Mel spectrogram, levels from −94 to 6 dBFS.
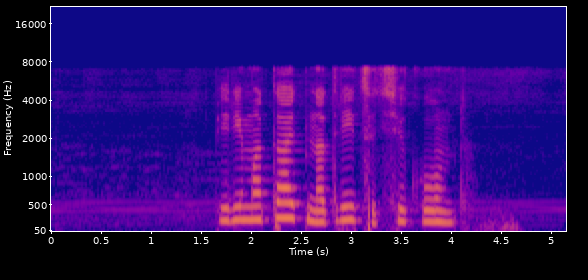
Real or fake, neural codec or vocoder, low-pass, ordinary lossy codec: real; none; 7.2 kHz; none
